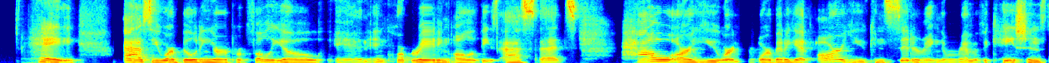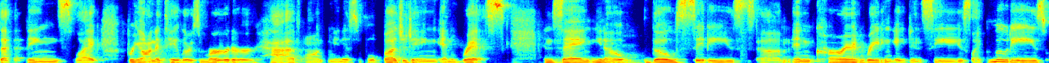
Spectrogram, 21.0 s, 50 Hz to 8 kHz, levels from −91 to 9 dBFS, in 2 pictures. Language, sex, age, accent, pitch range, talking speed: English, female, 30-49, American, 140-175 Hz, 145 wpm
